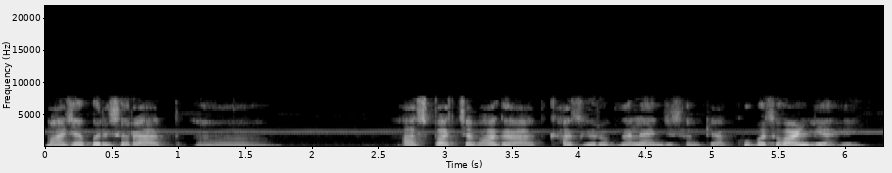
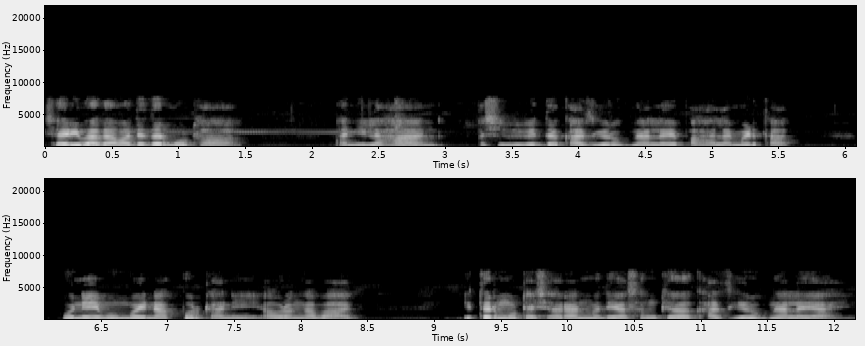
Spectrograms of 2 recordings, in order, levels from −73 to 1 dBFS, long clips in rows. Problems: background sounds at intervals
